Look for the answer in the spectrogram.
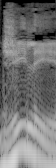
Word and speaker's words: Gigli: Geely is how you say it. It's spelled G. It's spelled G-I-G-L-I, but it's Geely.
